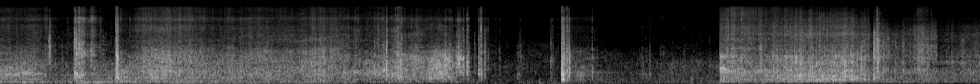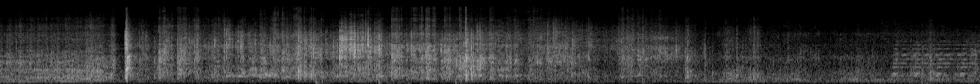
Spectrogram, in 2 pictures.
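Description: Skateboard wheels rolling on rough concrete and asphalt, broken by several sharp clacks of the board hitting the ground.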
